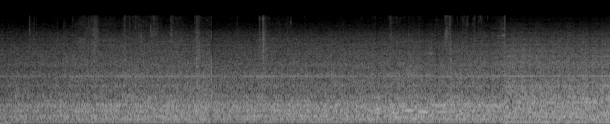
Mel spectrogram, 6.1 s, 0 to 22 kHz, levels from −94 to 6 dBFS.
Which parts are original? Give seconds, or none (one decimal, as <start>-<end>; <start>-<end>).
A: 0.0-6.1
